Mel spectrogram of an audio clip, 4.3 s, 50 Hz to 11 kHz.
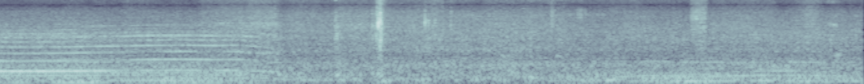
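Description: A Honda Civic Type R FN2 engine revs hard and steadily while stuck in deep snow with traction control on, a loud, close, sustained high-rpm drone with slight pitch wavering.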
